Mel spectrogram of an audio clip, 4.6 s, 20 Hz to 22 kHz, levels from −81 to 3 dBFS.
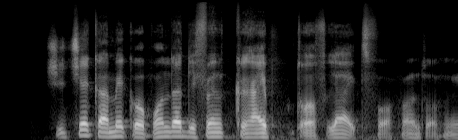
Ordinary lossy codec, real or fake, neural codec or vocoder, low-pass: none; fake; autoencoder, 48 kHz, 32 numbers a frame, DAC-VAE, trained on Japanese speech; none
